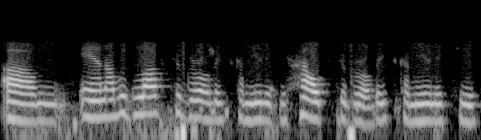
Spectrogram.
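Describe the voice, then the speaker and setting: A woman's voice: lowish voice, fairly even intonation, moderate pace, a little hiss or hum. Woman on a tinny phone line. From Ukraine. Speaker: guest speaker. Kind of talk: casual personal reflection on a group call. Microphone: phone call.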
